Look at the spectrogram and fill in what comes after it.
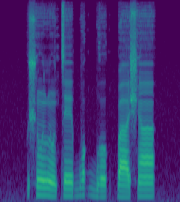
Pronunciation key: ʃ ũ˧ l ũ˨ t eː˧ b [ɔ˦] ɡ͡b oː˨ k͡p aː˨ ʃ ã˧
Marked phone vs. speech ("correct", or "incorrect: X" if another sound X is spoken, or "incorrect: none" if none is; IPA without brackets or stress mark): correct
